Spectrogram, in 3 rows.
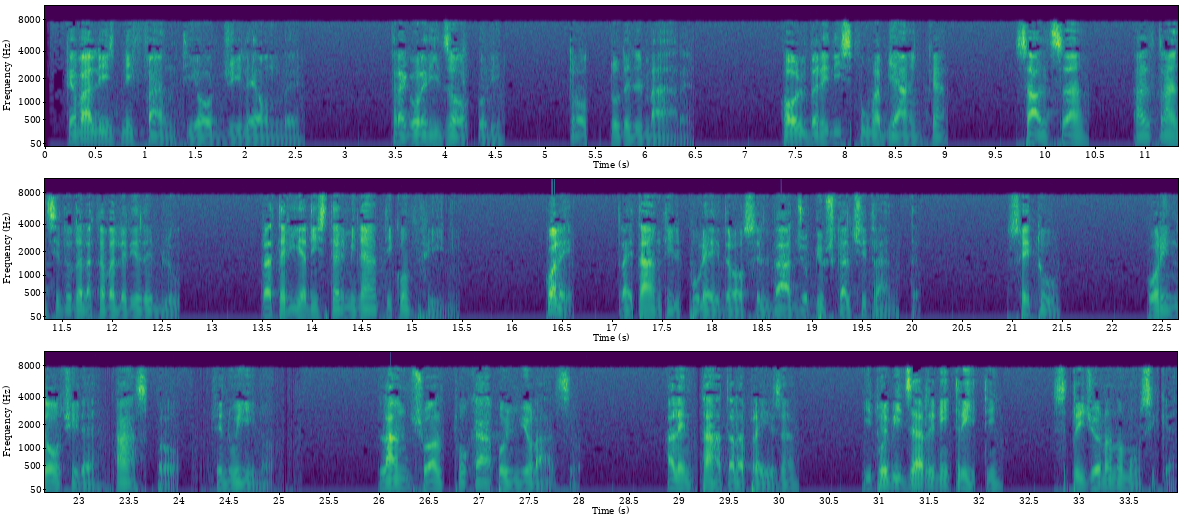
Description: POESIA SONORA IN mp3.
